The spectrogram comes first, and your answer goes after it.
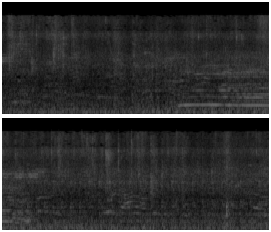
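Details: Adult mother cow being bathed and cleaned gives a single long, steady, low moo lasting nearly two seconds, even in pitch with a slight dip at its end, over a constant rumbling background and people's voices.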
